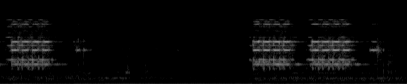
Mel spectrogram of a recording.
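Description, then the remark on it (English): A telephone rings for an incoming call with a classic double-burst bell pattern, one ring, a pause, then two more trilling bursts close together, clear and fairly loud with no voices, as a host takes callers on the line. “Let's get to the phones. See if we can take some calls and turn this into a conversation.”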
